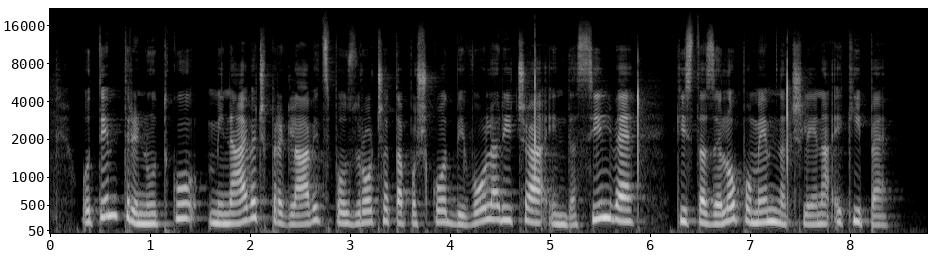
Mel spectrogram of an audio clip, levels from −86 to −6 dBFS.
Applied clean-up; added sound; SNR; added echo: none; Crack; 13 dB; none.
